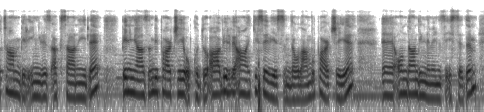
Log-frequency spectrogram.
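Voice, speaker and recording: Fairly quick speech with a Turkish accent and ordinary pitch variation, amid noticeable background noise. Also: woman, very deep, low pitch for a woman. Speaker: English teacher. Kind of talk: lesson introduction to camera.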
